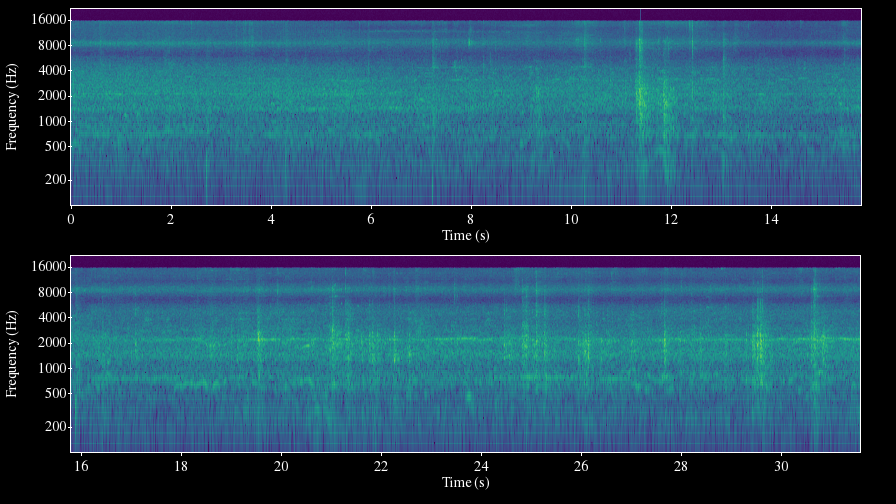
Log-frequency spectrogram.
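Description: Demolition-site noise: a steady machinery drone under background voices, with scattered sharp knocks. The loudest knocks come in a cluster about eleven seconds in, and more follow through the second half.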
